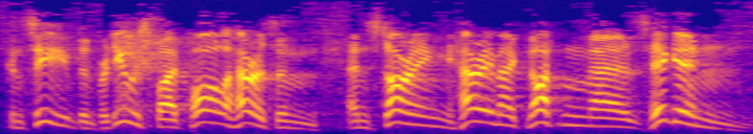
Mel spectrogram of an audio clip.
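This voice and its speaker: A man's voice: sits high, very animated, moderate pace. A man with an American accent announcing and narrating a scripted 1950s radio show. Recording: dull old radio broadcast, loud music, audience.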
